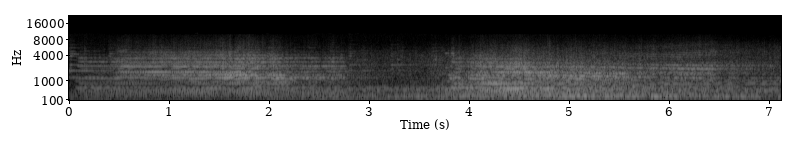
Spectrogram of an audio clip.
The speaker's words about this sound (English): and then a sound of a train whistle to end this song. Yeah, a nice touch at the end.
